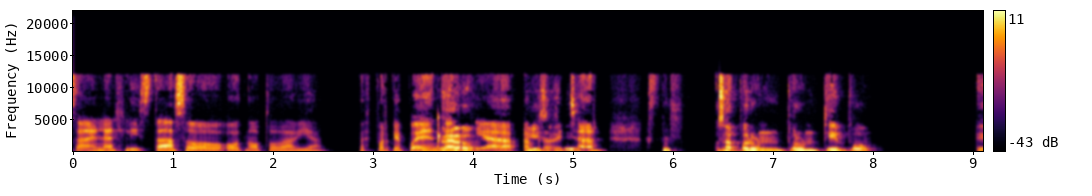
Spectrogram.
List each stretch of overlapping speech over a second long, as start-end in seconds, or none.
3.6-5.1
